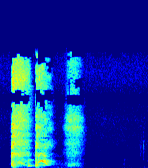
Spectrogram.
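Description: A woman coughing three times, a quick loud pair followed by a softer third cough.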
